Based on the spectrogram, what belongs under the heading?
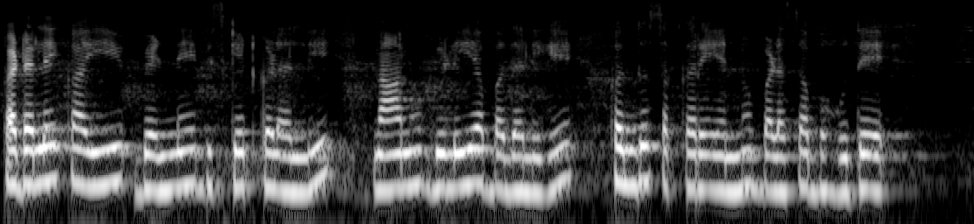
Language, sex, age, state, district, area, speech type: Kannada, female, 30-45, Karnataka, Bangalore Urban, rural, read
